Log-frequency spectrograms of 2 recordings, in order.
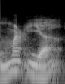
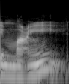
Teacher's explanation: Kemudian pada ayat 83 ma'ya, ini ya-nya boleh disukun menjadi ma'i dan ini berulang dua kali ya, ma'i.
